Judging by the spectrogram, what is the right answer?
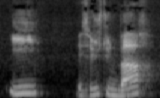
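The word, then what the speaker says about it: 一: Donc le 1 se prononce I, et c'est juste une barre, un trait tout droit, donc facile à faire.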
